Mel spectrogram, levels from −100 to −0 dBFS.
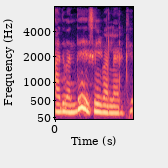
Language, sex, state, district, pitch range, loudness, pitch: Tamil, female, Tamil Nadu, Kanyakumari, 185-225 Hz, -11 LUFS, 205 Hz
